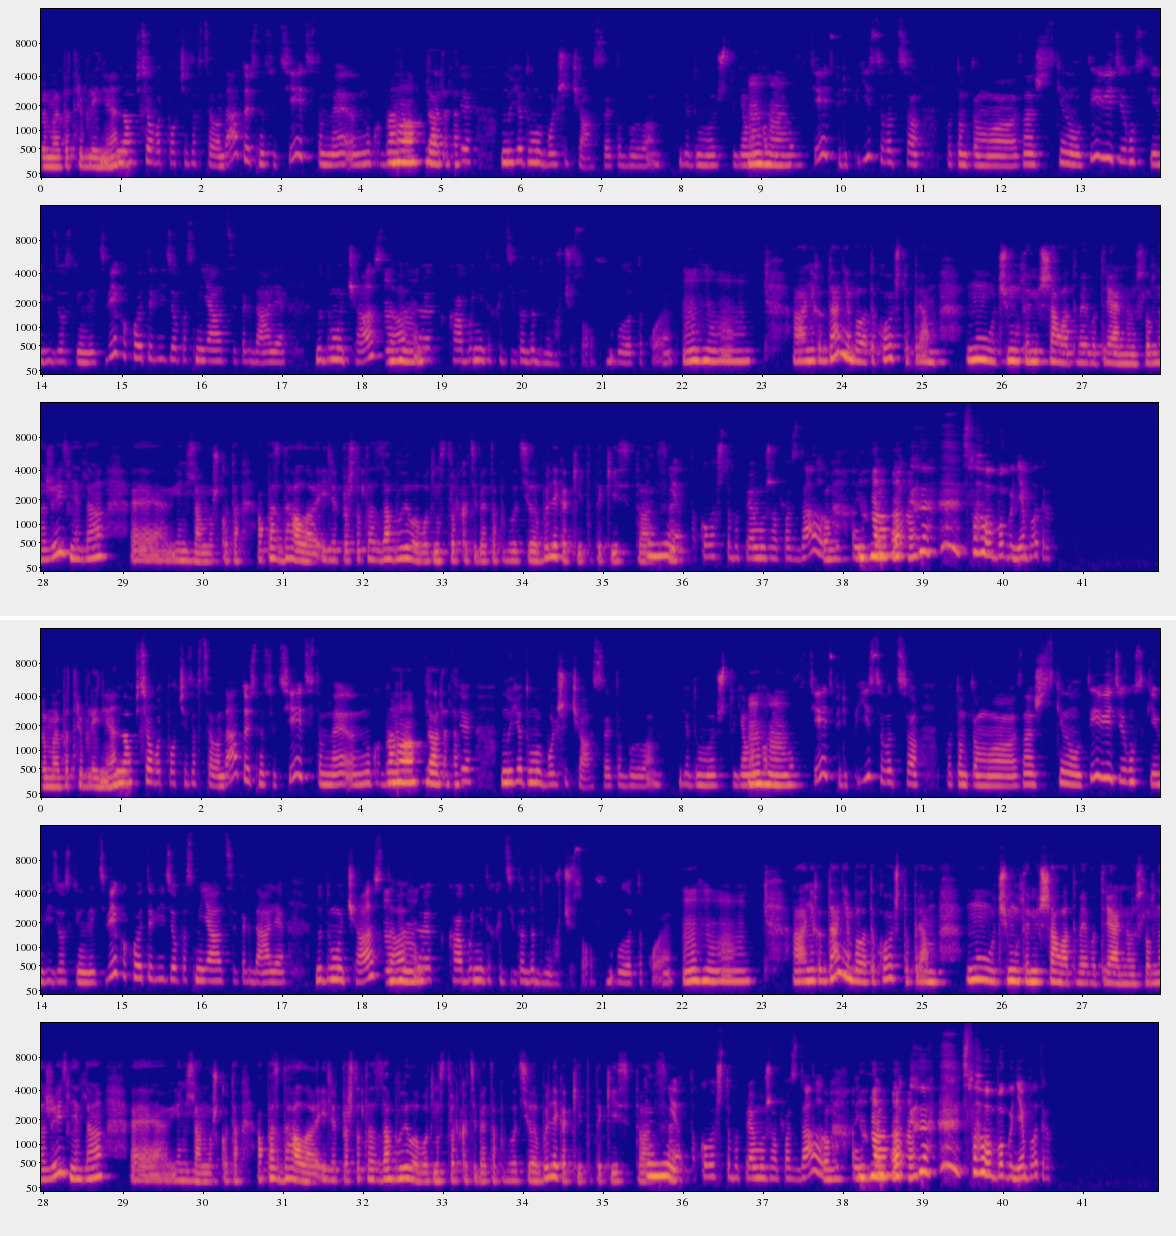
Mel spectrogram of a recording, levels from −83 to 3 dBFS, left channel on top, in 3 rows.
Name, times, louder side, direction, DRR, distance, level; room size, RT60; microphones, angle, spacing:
voice 1, 0.0-1.0 4.3-5.2 8.8-9.4 18.3-18.8 22.0-35.9 37.7-38.9, right 2 dB, 40° right, 9 dB, 1.4 m, -30 dB
voice 2, 0.9-4.5 5.2-8.9 9.6-11.2 11.4-21.9 35.5-37.8 38.1-40.6, right 5 dB, 70° right, 11 dB, 0.6 m, -34 dB
11.0 x 6.3 x 8.1 m, 0.33 s
head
